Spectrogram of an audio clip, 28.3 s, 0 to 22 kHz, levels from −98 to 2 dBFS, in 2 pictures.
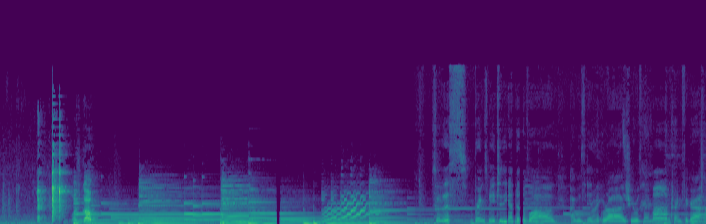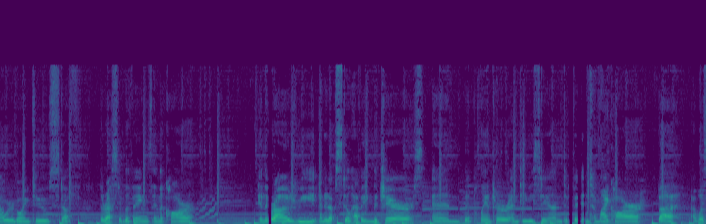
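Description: AAC frame loss with muting occurs at 5.51, 10.12, 19.47 and 25.48 s. The decoder zeroed the spectrum of the missing frames, and the overlapping windows fade the sound out and back in. The result is a soft-edged hole. Each hole at 5.51 and 19.47 s lasts about 85 ms. At 10.12 and 25.48 s, several brief gaps scatter across 0.34 s, the longest about a tenth of a second.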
